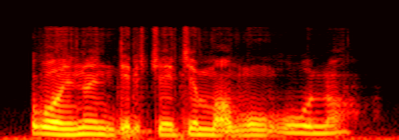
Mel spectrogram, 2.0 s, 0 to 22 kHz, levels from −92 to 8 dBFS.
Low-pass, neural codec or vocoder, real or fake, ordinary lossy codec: 9.9 kHz; autoencoder, 22.05 kHz, a latent of 192 numbers a frame, VITS, trained on many speakers; fake; none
